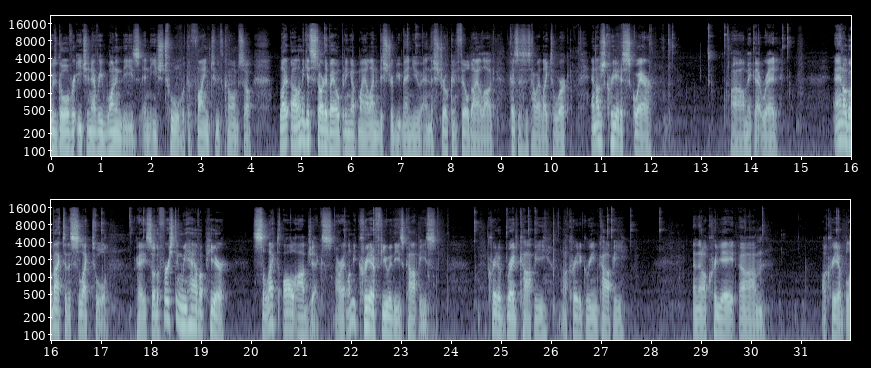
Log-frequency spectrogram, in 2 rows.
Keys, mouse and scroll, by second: 5.5 click, 7.3 click, 11.1 click, 12.5-13.8 ctrl+shift+drag, 14.7 click, 17.0 click, 17.7 click, 22.1-22.8 drag, 23.7 ctrl+d, 23.9-24.8 ctrl+drag, 25.7 click, 26.2 ctrl+d, 27.3 click, 27.7 click, 30.0 ctrl+d, 30.3-31.9 ctrl+drag.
